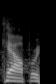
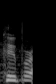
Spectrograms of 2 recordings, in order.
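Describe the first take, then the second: First: The first vowel sounds like 'ow' in 'cow'. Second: The first vowel sounds like 'oo' in 'too'. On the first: The speaker says it this way. "I pronounce it Cowper" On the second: Other people may say it this way. "Maybe pronounce Cooper"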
